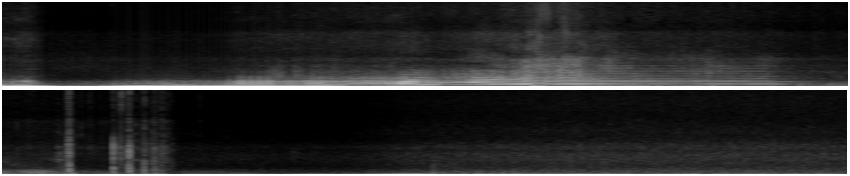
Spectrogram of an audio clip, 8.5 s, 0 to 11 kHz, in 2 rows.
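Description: BMW B58 turbocharged inline-six exhaust note as the car accelerates away: the pitch climbs steadily for about two seconds, holds briefly, then falls and fades as it pulls off. Two sharp cracks come about four and a half and five seconds in, then a faint low rumble is left.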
